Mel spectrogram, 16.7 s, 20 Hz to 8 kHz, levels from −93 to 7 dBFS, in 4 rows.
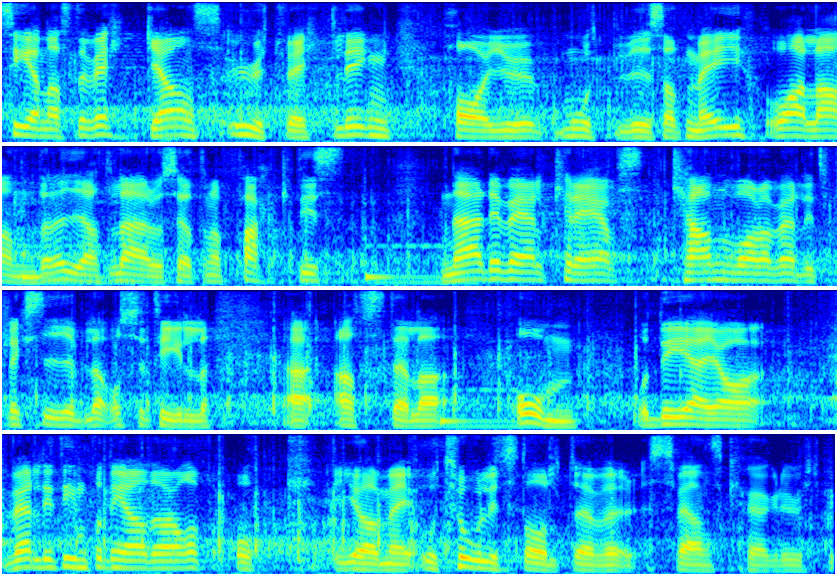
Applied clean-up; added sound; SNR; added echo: none; Organ + Skateboard; 15 dB; none.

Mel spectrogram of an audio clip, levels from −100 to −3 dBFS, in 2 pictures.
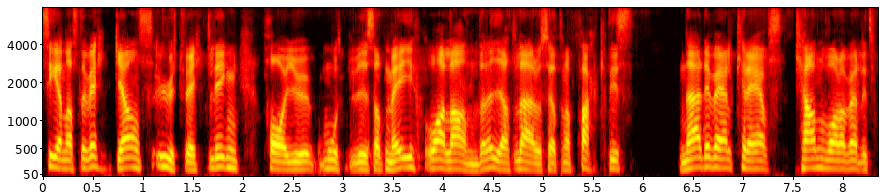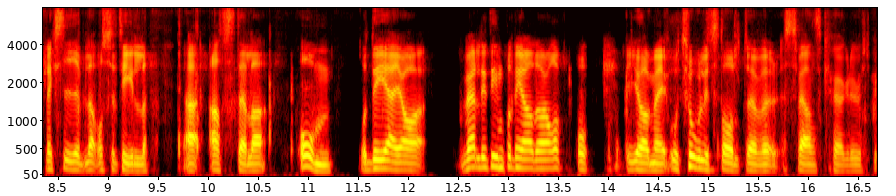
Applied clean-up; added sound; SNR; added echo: neural mask model Resemble Enhance denoiser.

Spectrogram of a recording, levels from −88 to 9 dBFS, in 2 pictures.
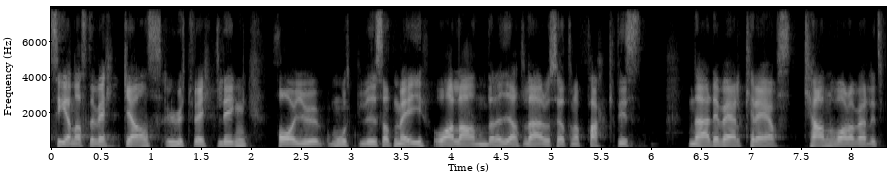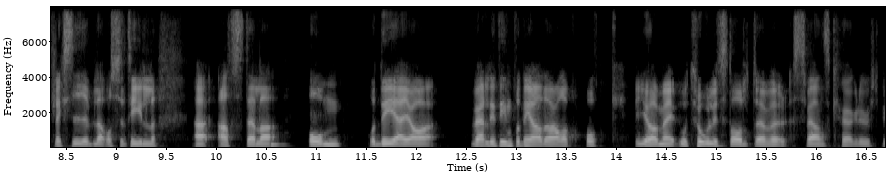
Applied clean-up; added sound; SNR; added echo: neural mask model DeepFilterNet 3.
